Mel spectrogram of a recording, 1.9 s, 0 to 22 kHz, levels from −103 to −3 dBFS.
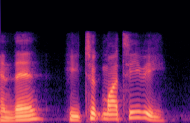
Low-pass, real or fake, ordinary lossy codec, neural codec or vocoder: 7.2 kHz; fake; Opus, 32 kbps; codec, 16 kHz, 0.9 kbps, LongCat-Audio-Codec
